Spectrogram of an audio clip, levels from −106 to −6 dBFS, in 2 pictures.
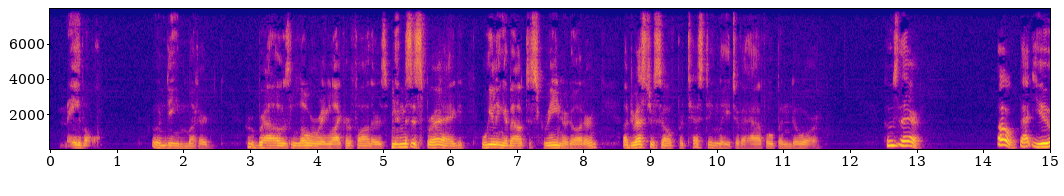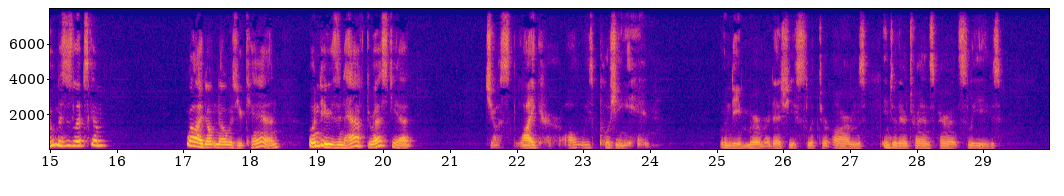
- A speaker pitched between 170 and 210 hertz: No, low, 135 Hz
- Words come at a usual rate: No, slow, 125 wpm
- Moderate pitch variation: No, wide, 6.1 semitones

